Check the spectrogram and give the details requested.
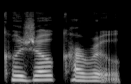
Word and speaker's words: Cojocaru: Yeah, I know I put too much emphasis on the "jo" part. Say it for us. It's Cojocaru.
